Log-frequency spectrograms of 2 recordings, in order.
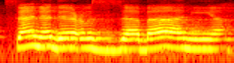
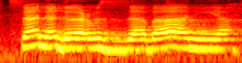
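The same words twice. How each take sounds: No difference in how they are said.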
